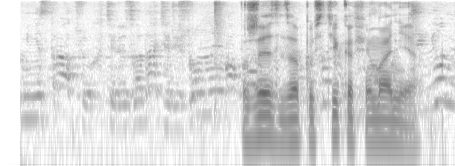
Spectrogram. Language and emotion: Russian, neutral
